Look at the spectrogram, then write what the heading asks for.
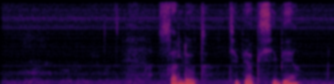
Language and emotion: Russian, neutral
